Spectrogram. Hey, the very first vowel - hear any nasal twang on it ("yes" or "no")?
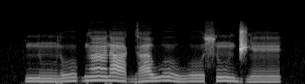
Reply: yes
